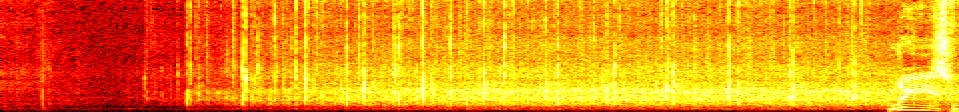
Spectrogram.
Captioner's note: attendees applauding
